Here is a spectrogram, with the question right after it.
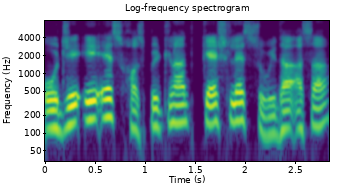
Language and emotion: Goan Konkani, neutral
